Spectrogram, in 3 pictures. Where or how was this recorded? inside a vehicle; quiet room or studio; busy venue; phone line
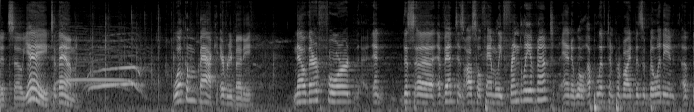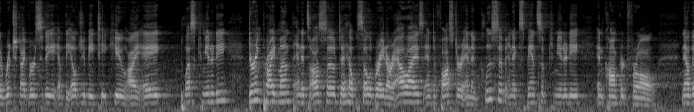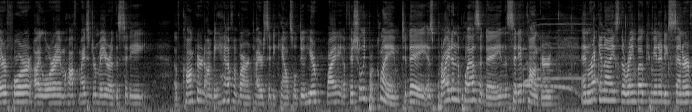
busy venue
